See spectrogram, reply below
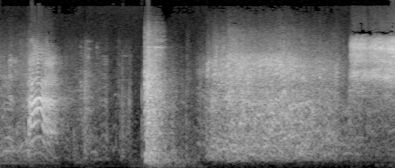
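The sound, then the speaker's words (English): A man throws a drawer, which slams with one sharp, loud bang, followed by a couple of seconds of rattling clatter. A brief voice, like a short chuckle, comes just before. “Is that why he threw the drawer at you?”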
